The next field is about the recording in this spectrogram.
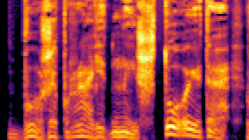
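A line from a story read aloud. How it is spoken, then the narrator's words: Breathless gasp. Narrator (Russian): выдохнул сэр Сесил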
